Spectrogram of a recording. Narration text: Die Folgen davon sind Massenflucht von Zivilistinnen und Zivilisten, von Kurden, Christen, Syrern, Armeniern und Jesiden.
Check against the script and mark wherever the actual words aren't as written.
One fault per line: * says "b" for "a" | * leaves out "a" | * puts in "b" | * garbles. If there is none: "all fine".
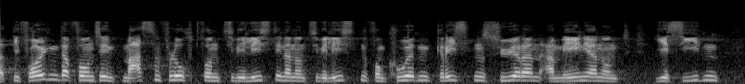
all fine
